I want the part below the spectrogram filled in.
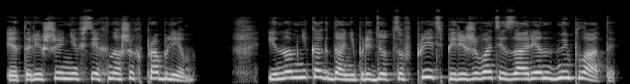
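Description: A woman's voice: high-pitched, normal speed, a little mellow, lightly acted. Woman reader doing a bitter mother, snapping and curt. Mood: harsh. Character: bitter harsh mother, middle-aged woman.

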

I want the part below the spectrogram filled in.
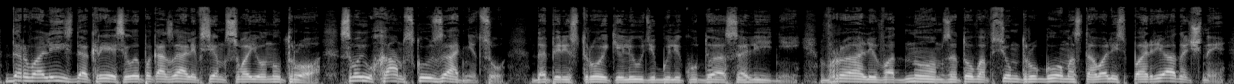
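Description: A man's voice: medium pitch, normal speed, few pauses, a little mellow, no room sound, clean studio sound, close to an everyday voice. A man voicing a bitter grey-haired official. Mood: bitter ranting. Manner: cynical, irritable, ranting.

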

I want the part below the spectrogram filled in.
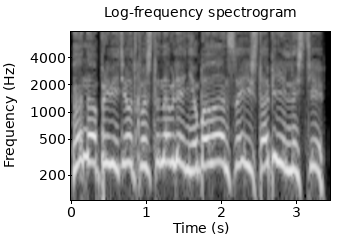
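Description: A man's voice: very high-pitched, steady tone, a little fast, a little mellow, dry recording, clean studio sound, voice pushed up. A man voicing a cold, calculating male alien scholar who speaks in a formal, gurgling way. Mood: coolly logical.

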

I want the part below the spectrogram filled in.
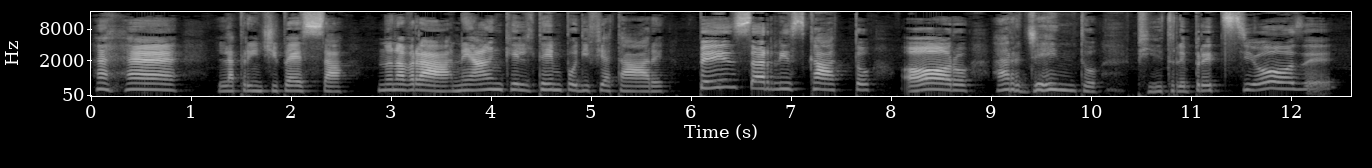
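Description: A woman voicing rough male rat pirates in a read-aloud storybook, sneering and menacing. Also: medium pitch, extremely slow, sharp tone, voice pushed up. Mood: scheming.

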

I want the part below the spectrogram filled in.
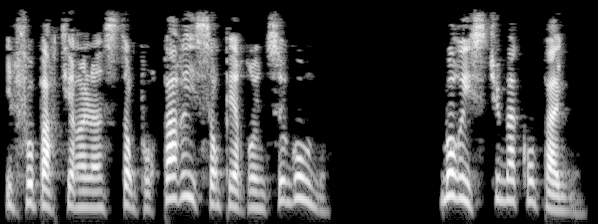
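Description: A woman's voice: medium pitch, lively intonation, very slow, warm tone, breathy edge, dry recording, muffled recording, pitched above the performer's own voice, full character voice. A woman reader voicing a desperate, resolute middle-aged noblewoman who gives impassioned orders. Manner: impassioned, commanding exclamations.

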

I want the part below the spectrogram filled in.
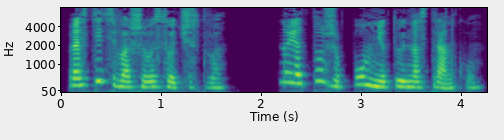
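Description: A woman reading an audiobook, voicing a calm, earnest young woman who speaks in a serious, matter-of-fact way. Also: medium pitch, moderate pace, close to an everyday voice.

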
